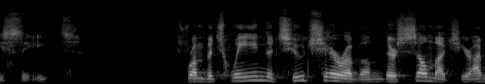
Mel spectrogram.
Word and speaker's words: cherubim: And on either side of the mercy seat, there are cherubim probably is the better way to pronounce it in the Hebrew.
